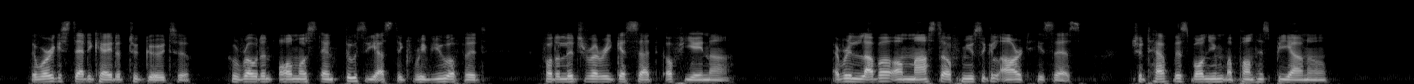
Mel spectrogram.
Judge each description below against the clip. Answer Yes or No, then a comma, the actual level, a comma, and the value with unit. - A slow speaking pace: No, average, 155 wpm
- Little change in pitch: Yes, narrow, 2.3 semitones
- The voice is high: No, low, 125 Hz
